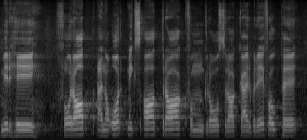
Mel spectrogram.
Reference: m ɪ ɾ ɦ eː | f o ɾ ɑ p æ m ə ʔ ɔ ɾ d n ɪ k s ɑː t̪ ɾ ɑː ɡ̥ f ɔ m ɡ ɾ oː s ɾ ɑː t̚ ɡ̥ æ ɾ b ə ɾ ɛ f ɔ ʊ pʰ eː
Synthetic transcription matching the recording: m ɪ ɾ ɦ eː | f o ɾ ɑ p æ n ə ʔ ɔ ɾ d n ɪ k s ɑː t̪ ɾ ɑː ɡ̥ f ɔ m ɡ ɾ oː s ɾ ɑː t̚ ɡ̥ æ ɾ b ə ɾ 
